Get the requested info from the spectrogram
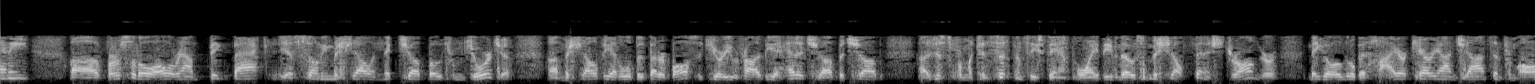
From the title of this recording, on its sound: NFL Draft Conference Call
